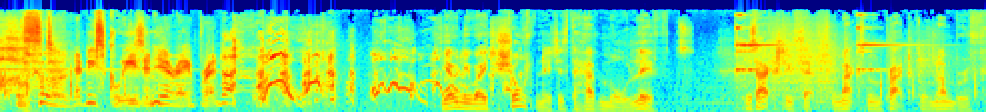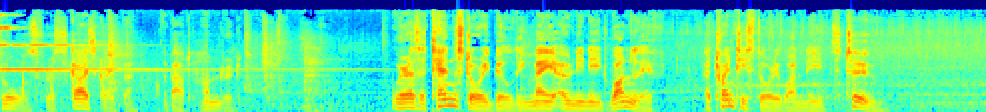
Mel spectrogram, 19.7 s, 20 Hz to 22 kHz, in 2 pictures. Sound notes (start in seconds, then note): 0.0 ding!; 0.0 footsteps; 2.2 giggles; 11.5 footsteps; 12.1 lift dings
